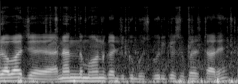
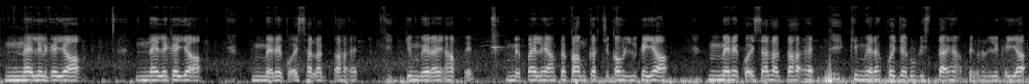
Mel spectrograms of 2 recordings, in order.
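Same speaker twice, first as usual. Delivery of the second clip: higher, breathy-free film hero voice held throughout; Shah Rukh Khan impression; 6 semitones higher than usual. Mimic on stage doing a film hero, higher wistful star voice. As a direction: play the film hero musing he belongs here. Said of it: "Shahrukh Khan बोलते हैं".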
